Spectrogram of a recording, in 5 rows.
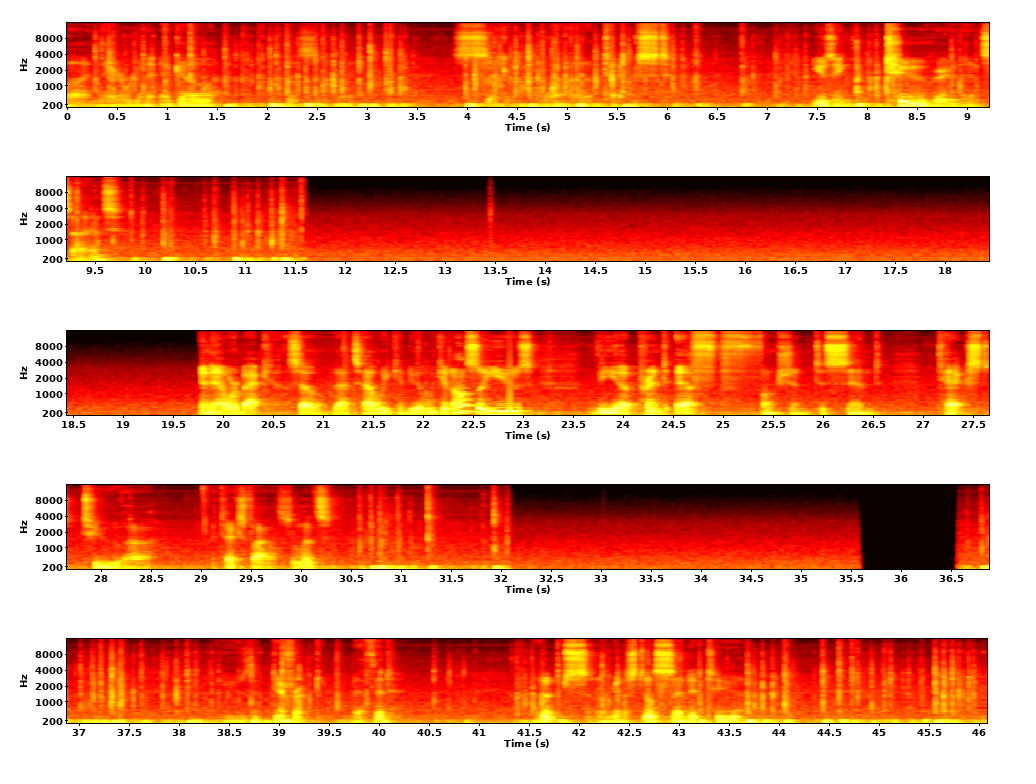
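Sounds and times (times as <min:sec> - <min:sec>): keyboard keys clacking: 0:00.0 - 0:11.7, 0:30.6 - 0:32.2, 0:36.7 - 0:46.0
room hiss: 0:00.0 - 0:35.6, 0:36.6 - 0:46.0.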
